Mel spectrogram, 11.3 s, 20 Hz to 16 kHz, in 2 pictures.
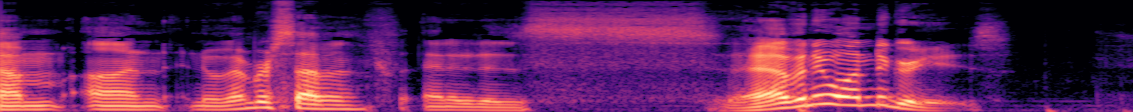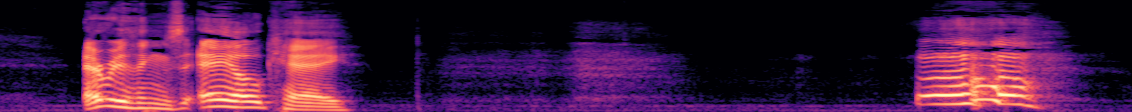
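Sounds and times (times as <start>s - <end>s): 
speech: 0.0s - 5.1s, 6.1s - 7.5s, 10.2s - 11.0s
person yawning: 10.2s - 11.1s.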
